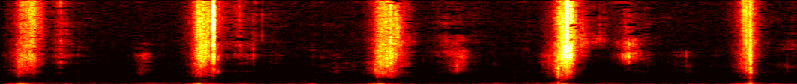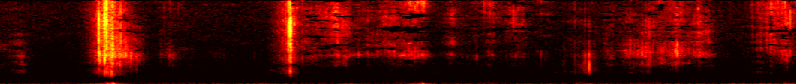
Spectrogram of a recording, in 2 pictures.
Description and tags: juicey blood
I made these various "squish" sounds by recording lettuce being crushed on my Rode Hotshoe mic. this is one of my first tries at folly, so it may not be the cleanest, feedback is excepted, and expected. thank you, hope you can use it, anyone can use it for anything, even for profit.
arm, blood, bone, bones, brain, break, crunch, flesh, fx, gore, gross, horror, horror-effects, horror-fx, intestines, leg, limbs, neck, punch, squelch, squish, tear, torso, vegetable, zombie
